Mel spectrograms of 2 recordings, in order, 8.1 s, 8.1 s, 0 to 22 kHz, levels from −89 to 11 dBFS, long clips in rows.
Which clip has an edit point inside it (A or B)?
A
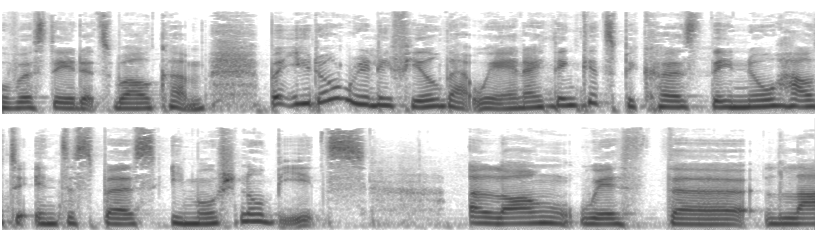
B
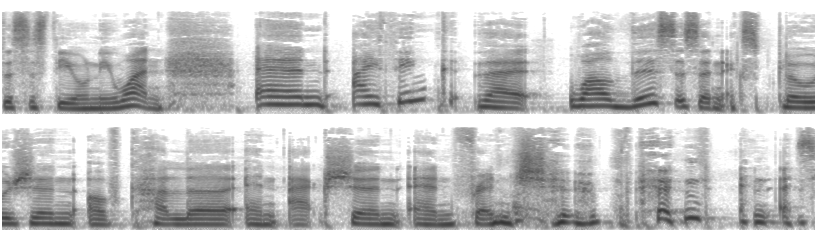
B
